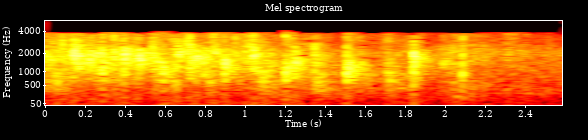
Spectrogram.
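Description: An audience at a community lecture applauds to welcome a speaker, a dense wash of many hands clapping together that holds steady for a couple of seconds with no one talking over it.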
